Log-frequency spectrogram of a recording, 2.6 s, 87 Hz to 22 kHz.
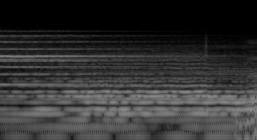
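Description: A GR500 guitar synth on its Fantasia setting, a Juno-style patch with tremolo, holds one rich, buzzy chord with a chorused shimmer and a synthy sound under a bell tone, sustained at a steady level for the whole stretch with no one talking.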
